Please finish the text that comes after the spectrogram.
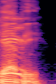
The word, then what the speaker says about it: Gabby: So it is pronounced Gabby. What's up? It is pronounced Gabby, not Jabby. Yes, it is.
